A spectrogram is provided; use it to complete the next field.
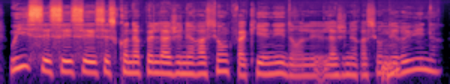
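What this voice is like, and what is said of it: German accent speaking French. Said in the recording (French): “on entend à votre accent, vous êtes allemande, enfin vous êtes d'origine allemande”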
